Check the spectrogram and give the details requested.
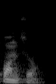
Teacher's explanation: চ, ছ, জ, ঝ এই বর্ণগুলোর যদি পূর্ব অবস্থায় বসে ইয়, তখন ইয় হয়ে যায় নয়ের মতো।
